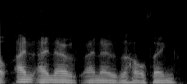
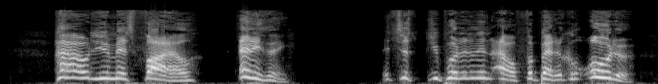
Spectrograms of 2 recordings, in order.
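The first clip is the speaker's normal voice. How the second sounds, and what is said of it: Imitates another person's voice. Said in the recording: “your best Nick Cage impression”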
